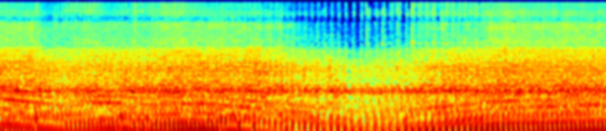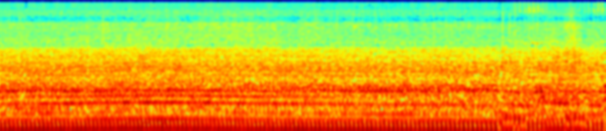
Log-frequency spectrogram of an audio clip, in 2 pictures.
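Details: Murray mower with Briggs engine: runs rough and hunts, speed sagging and recovering; owner suspects loose intake drawing air, though intake later looked okay.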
